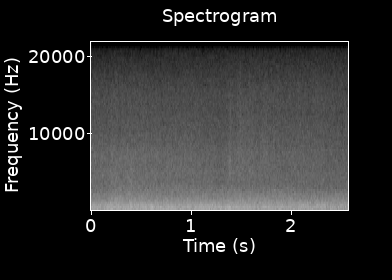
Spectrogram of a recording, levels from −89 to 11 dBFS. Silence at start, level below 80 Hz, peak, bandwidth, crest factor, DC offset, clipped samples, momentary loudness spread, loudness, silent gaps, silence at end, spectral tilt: 0 s; -60 dBFS; -12 dBFS; over 20 kHz; 14 dB; under 0.1%; under 0.1%; 2 LU; -25 LUFS; none; 0 s; -4 dB/octave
